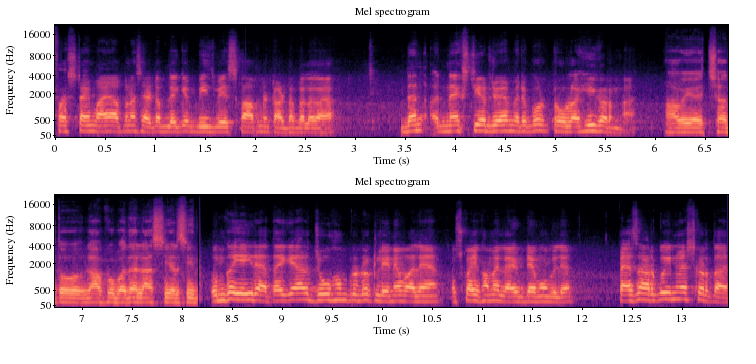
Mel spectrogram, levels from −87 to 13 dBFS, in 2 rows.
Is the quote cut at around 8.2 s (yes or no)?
yes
